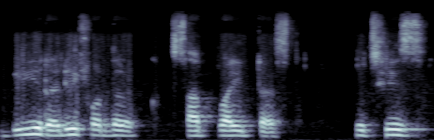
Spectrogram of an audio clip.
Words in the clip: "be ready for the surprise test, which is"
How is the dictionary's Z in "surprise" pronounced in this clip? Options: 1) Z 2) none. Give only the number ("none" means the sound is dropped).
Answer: 2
